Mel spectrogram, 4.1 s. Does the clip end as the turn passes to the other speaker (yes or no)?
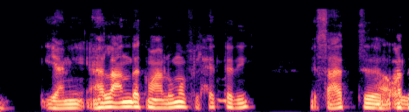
no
